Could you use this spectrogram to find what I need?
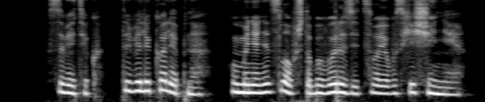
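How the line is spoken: Breathless. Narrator (Russian): выдохнул он

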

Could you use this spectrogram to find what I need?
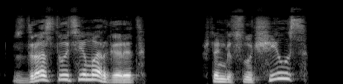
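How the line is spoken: Forced calm, confident tone. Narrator (Russian): Брук старалась говорить как можно более спокойно и уверенно

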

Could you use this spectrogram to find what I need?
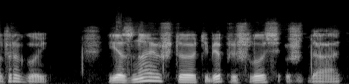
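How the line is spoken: Affectionate. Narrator (Russian): ласково произнесла

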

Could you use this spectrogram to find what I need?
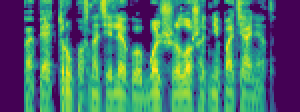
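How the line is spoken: Old man whispering. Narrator (Russian): шепнул дед

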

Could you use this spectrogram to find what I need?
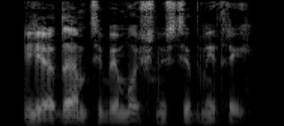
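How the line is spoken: Plain. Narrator (Russian): сказал царь

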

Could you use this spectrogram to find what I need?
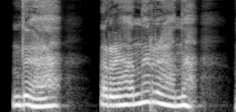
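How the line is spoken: Sighing. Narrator (Russian): вздохнул он

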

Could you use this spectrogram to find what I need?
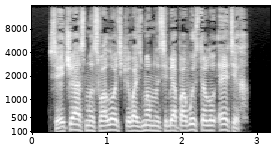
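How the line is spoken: Quick speech. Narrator (Russian): быстро проговорил Арташес

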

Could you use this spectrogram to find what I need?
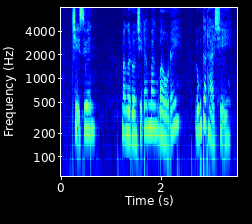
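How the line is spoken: Soft laughing speech. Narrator (Vietnamese): khẽ cười bảo

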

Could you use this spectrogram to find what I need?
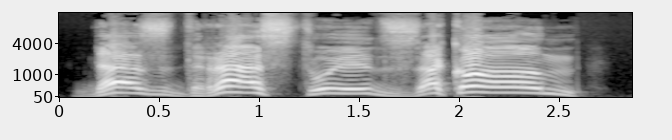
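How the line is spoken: Crowd shouting. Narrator (Russian): крикнул весь народ

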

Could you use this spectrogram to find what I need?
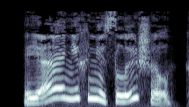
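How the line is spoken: Snort. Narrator (Russian): хмыкнул

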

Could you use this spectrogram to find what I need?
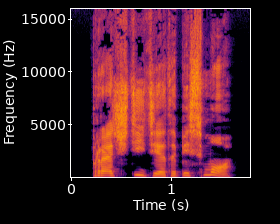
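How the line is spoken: Sharp demand. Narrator (Russian): резким тоном потребовал Филипп

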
